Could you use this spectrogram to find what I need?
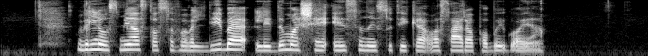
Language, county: Lithuanian, Tauragė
